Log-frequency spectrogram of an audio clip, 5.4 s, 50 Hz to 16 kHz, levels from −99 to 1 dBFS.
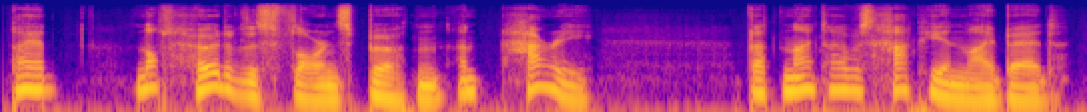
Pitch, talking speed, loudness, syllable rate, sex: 125 Hz, 210 wpm, -19 LUFS, 6.1 syllables/s, male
